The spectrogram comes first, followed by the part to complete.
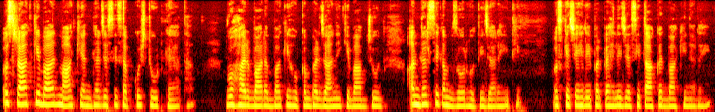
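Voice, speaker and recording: A woman's voice: on the low side, dark tone, dry recording, clean studio sound. A woman reading a scripted first-person story with dramatic, emotional delivery.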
